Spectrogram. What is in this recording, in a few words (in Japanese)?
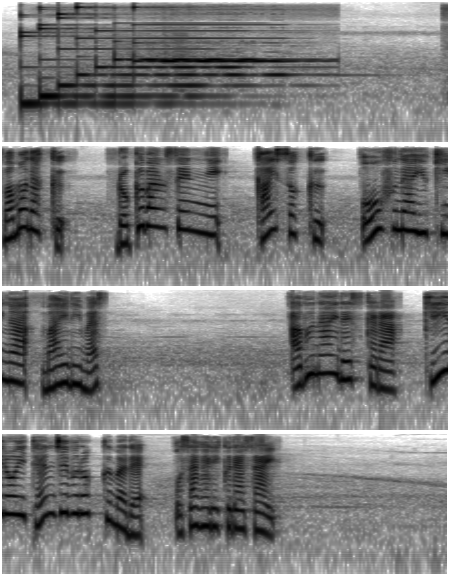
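接近放送, 東京駅; ６番線接近放送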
